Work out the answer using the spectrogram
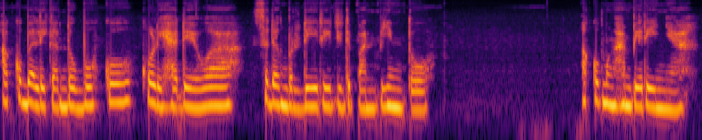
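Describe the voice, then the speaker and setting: A woman narrating a first-person story in a calm, gentle way. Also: mid-range voice, normal speed, husky, dry recording, dull audio.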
